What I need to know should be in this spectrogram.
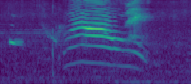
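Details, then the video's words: A baby kitten meowing in the morning: a brief high chirp, then one clear, drawn-out meow that holds steady and slides down at the end, against a low background hum. "Kitten Meows"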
